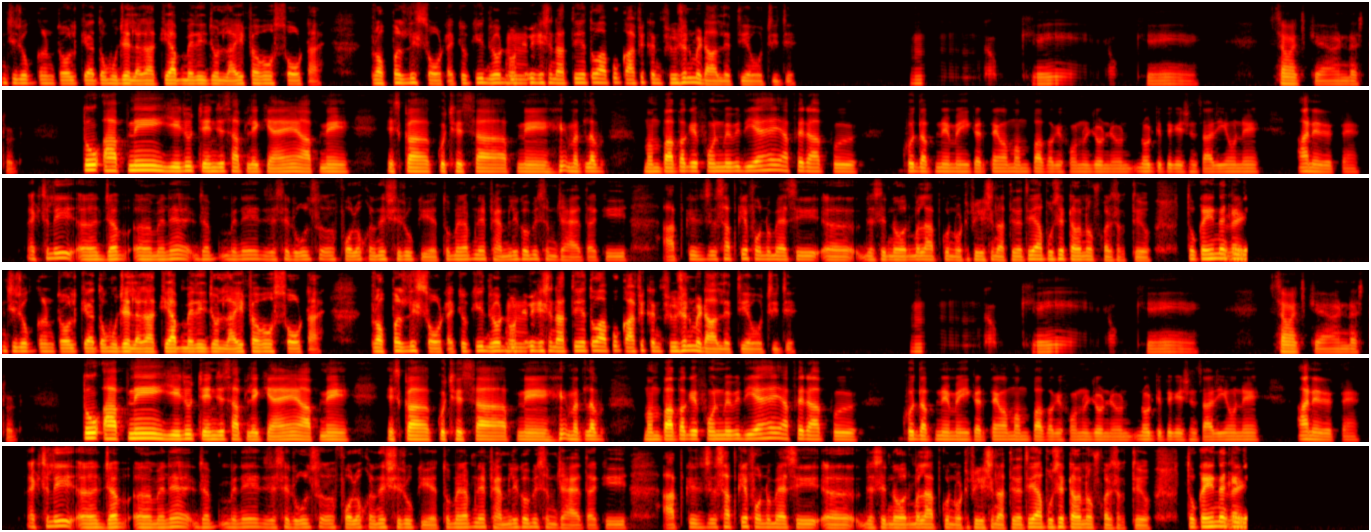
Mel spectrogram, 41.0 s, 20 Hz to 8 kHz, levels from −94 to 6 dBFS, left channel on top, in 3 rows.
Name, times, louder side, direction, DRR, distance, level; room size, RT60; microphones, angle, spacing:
voice 1, 0.0-7.9 27.6-39.8, right 2 dB, 50° right, 4.0 m, -33 dB
voice 2, 10.3-10.7 11.4-11.9 12.7-13.8 14.5-17.1 17.5-19.7 20.1-22.2 22.7-26.2 26.6-27.2 39.5-39.8, right 2 dB, 25° right, 3.3 m, -31 dB
open air
head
